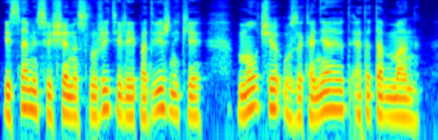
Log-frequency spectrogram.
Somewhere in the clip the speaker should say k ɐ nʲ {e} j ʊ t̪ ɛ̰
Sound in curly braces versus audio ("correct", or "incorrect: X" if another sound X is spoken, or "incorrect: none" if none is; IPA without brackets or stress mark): incorrect: æ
